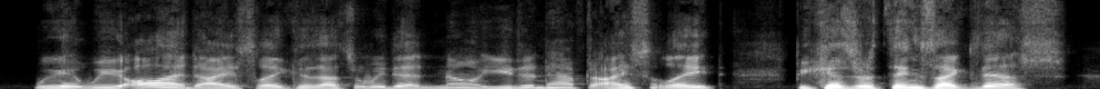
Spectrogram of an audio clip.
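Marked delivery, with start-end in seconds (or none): none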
